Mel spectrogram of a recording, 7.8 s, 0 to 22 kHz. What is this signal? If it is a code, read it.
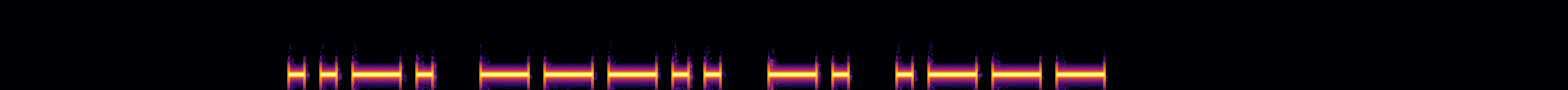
Morse code, heard as a keyed tone, about 15 wpm, 700 Hz. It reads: F8NJ
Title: DXCC-100 Call Signs - 4 Characters - Repeated 3x - 15wpm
